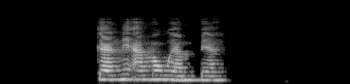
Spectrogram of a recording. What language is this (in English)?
Yaqui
